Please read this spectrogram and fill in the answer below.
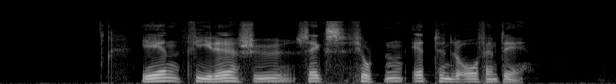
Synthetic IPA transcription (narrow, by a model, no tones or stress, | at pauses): eːnfiːɾəʂʉːsɛksfjʊʈɳ̩ɛt̪hʉnd̪ɾəoːfɛmt̪ɪ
